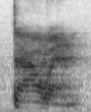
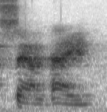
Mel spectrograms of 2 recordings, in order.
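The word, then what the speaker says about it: Samhain: Sin. Sin. At least according to Dick of Shadow, it's actually pronounced sin, not Sam Hayne.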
